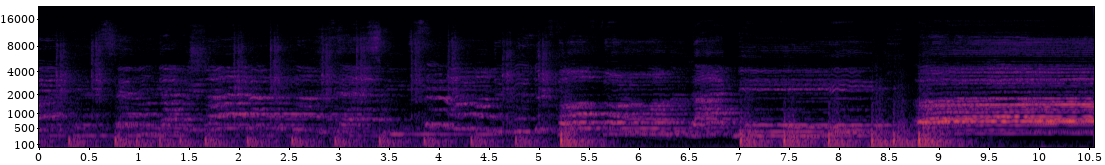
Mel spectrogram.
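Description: Women's choir singing in harmony, with a steady beat under the first half. About nine seconds in, the voices swell into a loud held chord.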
